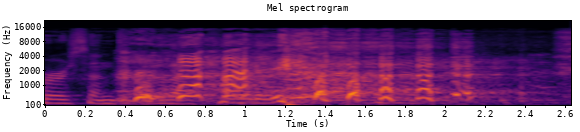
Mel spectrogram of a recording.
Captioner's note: laughter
